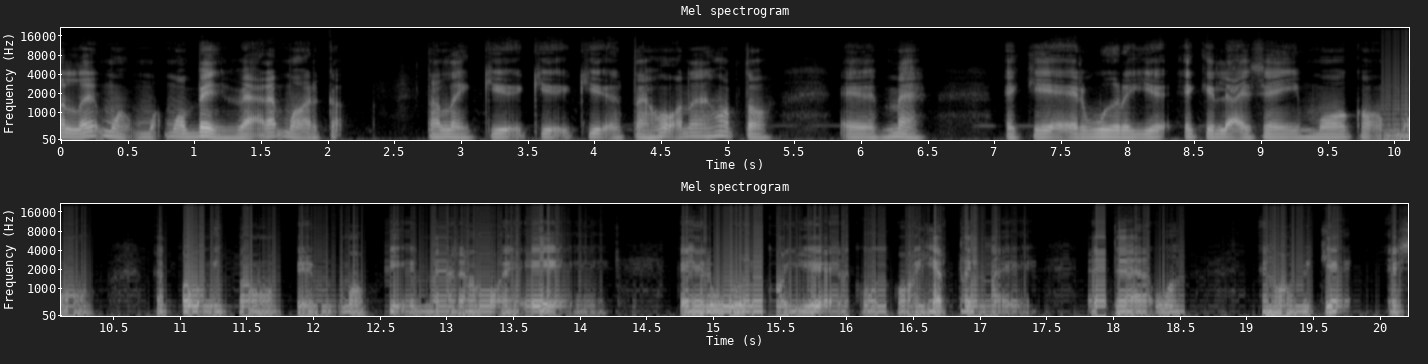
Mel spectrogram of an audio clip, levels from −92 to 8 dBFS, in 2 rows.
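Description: From 9.91 s to the end at 20.22 s, the speech takes on robotic sound from repeated short buffers: a rigid, metallic buzz pitched at 188 Hz that still loosely tracks the words. The likely cause is audio arriving too seldom, with a segment of about 5.3 ms looped to fill the gaps for most of that stretch. On a spectrogram this shows as flat harmonic lines spaced 188 Hz apart; the waveform shows identical short cycles repeating.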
